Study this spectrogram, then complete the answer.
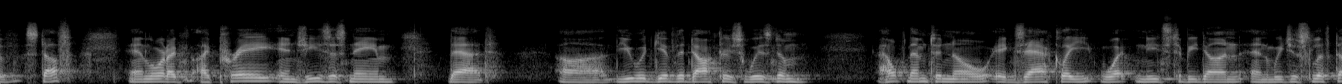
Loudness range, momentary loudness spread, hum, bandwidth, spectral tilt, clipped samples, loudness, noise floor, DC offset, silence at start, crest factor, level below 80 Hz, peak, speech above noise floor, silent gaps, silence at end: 2 LU; 8 LU; none; 9.4 kHz; -6.5 dB/octave; under 0.1%; -26 LUFS; -55 dBFS; under 0.1%; 0 s; 20 dB; -68 dBFS; -6 dBFS; 29 dB; none; 0 s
